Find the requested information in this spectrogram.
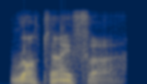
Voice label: "rotifer", British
